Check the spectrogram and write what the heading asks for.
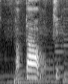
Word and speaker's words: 牛酪餅: の酪餅と書いて牛酪餅バター餅っていうふうに読み仮名が振ってあります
